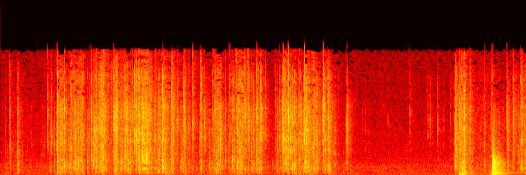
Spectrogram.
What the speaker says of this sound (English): I'm going to use the scissors in order to open this sealed plastic bag.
